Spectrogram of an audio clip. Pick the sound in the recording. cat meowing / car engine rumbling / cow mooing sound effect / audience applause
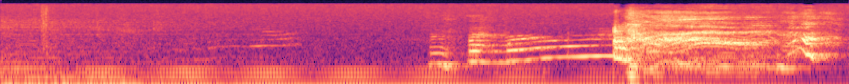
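cat meowing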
